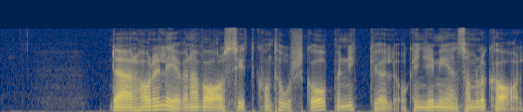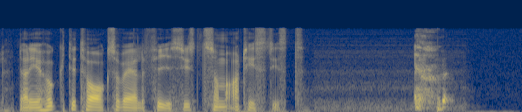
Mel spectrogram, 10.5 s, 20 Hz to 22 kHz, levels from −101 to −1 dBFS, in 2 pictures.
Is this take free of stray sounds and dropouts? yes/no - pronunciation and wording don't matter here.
no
